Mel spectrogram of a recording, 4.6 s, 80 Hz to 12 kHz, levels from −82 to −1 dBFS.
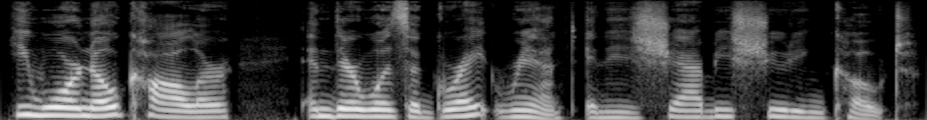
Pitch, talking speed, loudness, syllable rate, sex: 180 Hz, 195 wpm, -17 LUFS, 4.6 syllables/s, female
